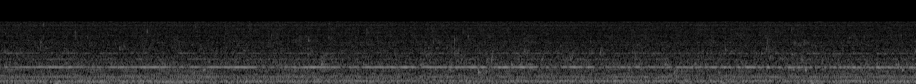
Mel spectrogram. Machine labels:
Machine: pump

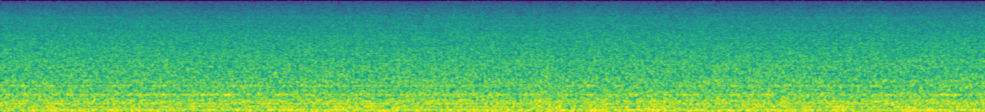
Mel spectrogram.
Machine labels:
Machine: fan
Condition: abnormal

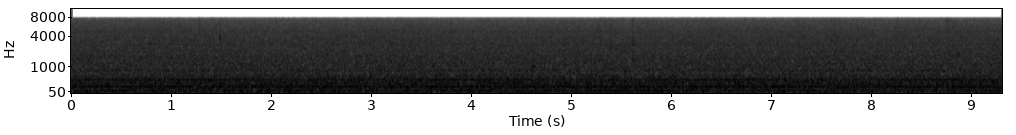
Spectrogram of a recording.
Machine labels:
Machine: pump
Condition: normal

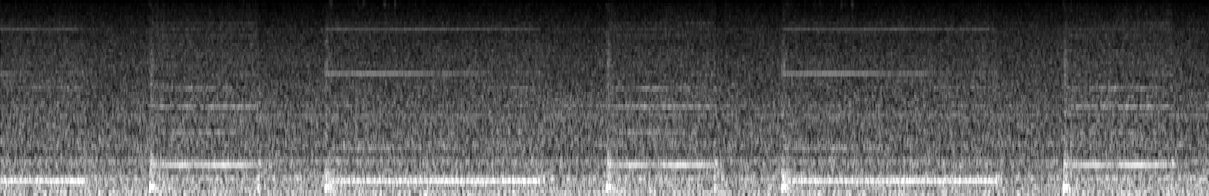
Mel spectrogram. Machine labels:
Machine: slide rail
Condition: normal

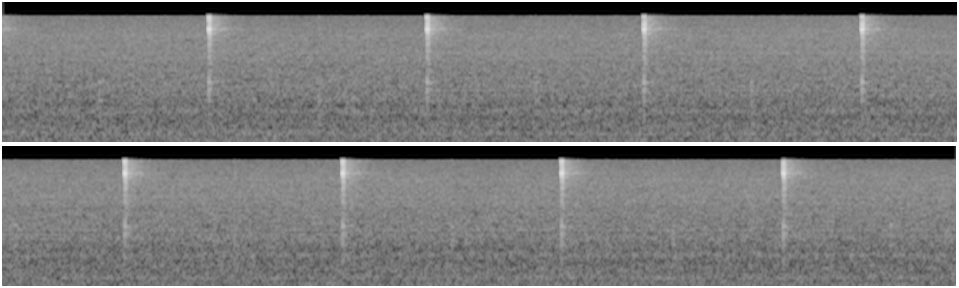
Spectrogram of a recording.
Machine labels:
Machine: valve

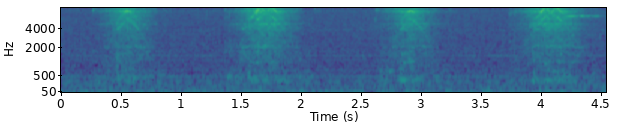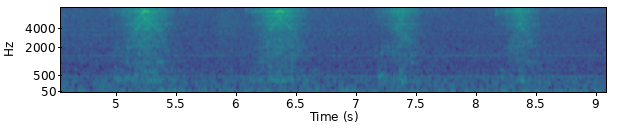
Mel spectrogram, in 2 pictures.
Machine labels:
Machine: slide rail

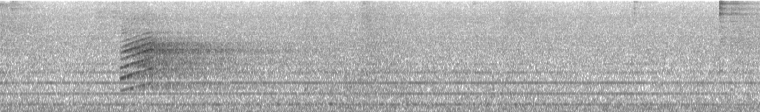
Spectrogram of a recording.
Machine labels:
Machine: fan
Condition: normal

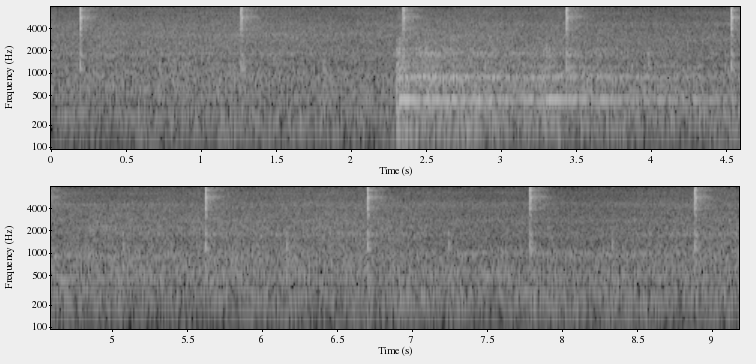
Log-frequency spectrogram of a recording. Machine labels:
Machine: valve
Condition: abnormal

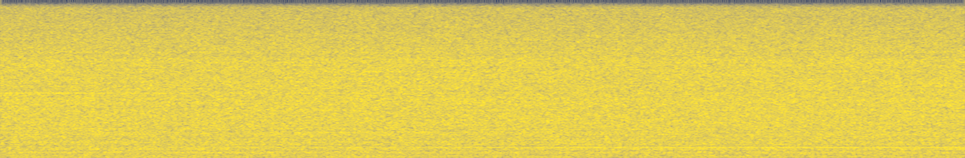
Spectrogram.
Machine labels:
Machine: fan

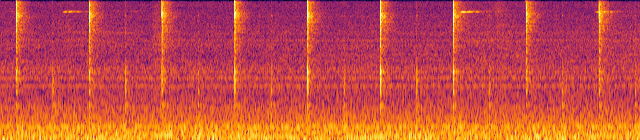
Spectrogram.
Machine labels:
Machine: valve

